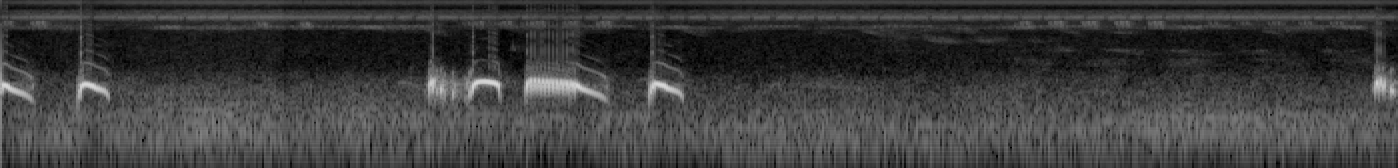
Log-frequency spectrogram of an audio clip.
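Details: Spotted dove master recording for training and luring: the tail of one phrase, then a full phrase of stuttered notes, a long descending coo and a short coo, followed by long silence and the start of another phrase.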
